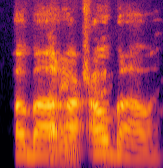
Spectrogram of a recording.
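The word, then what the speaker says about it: Ogbo: But now you have a plethora of edge rushers, and you did have inactive Azeez Ojulari and Obo, the G is silent, I think.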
